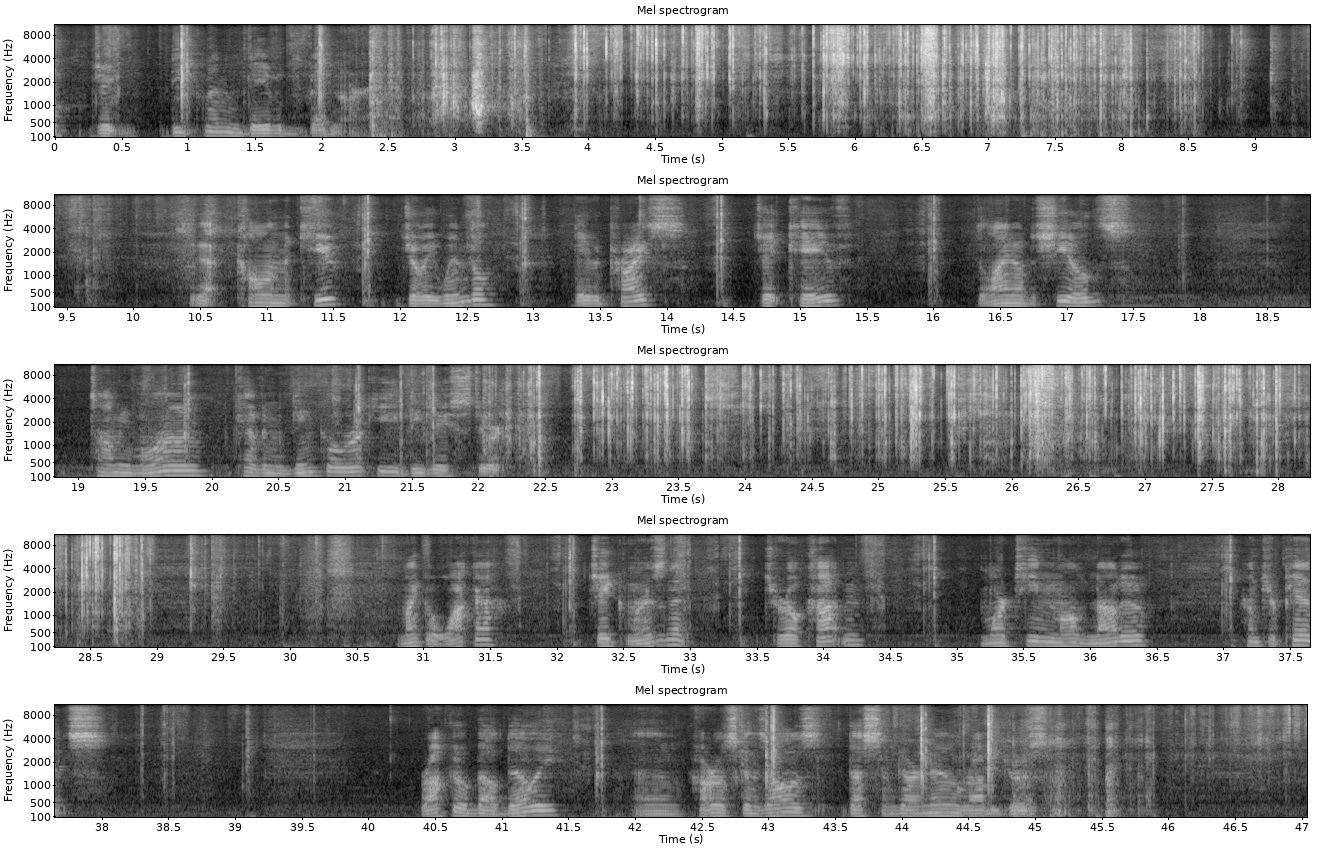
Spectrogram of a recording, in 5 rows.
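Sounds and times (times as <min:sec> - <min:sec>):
wrapper tearing and crinkling: 0:02.5 - 0:09.0, 0:22.1 - 0:29.5.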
